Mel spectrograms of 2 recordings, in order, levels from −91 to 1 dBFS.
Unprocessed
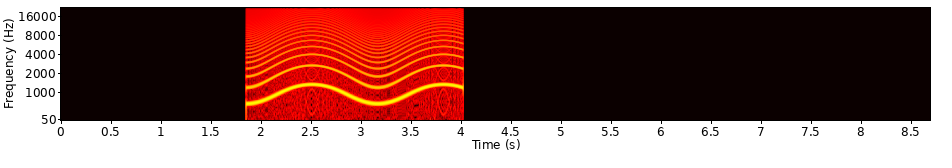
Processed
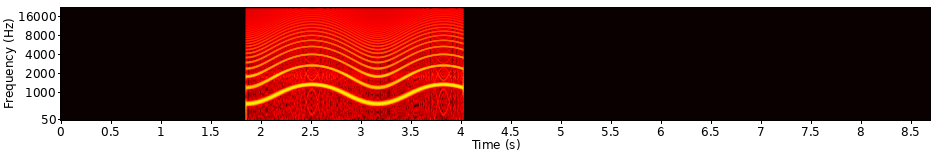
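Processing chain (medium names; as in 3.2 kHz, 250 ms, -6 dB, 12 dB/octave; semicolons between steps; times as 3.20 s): peaking EQ 1.8 kHz +6 dB 0.42 oct; trim -1.5 dB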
